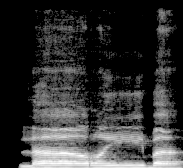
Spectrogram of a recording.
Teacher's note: لا الف مدہ ہے، 1 الف کی مقدار میں کھینچ کر پڑھنا ہے۔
